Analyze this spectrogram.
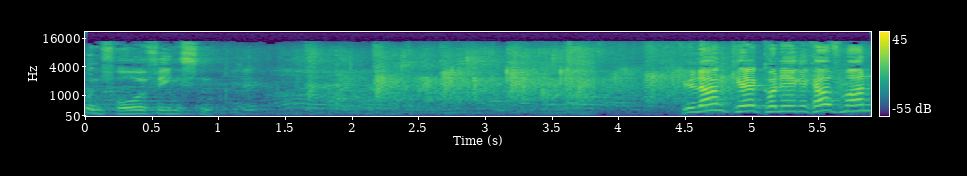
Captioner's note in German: Beifall BÜNDNIS 90/DIE GRÜNEN und CDU - Zurufe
